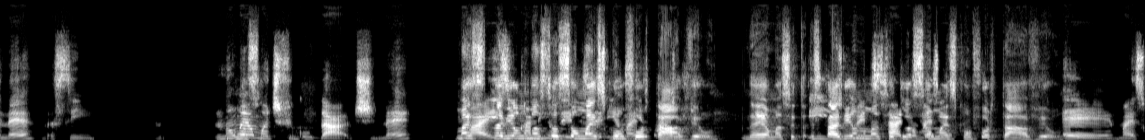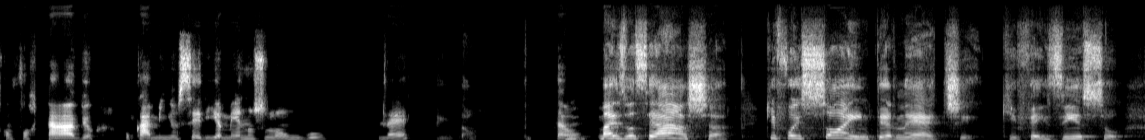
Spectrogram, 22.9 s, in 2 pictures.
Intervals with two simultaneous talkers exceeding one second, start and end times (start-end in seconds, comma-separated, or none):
4.5-6.8, 8.1-9.8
